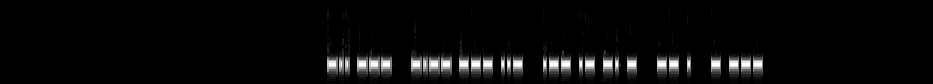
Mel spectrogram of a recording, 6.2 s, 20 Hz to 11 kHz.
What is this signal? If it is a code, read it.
Morse code, heard as a keyed tone, about 60 wpm, 700 Hz. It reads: DO YOU WANT ME TO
